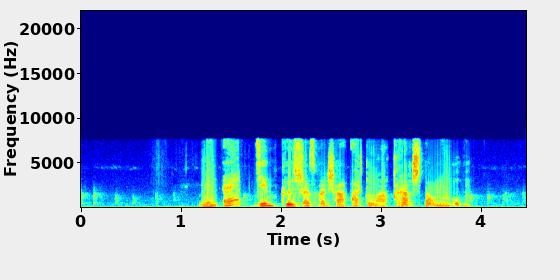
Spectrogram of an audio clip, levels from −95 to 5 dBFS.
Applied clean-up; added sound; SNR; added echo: none; Frog; 17 dB; none.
